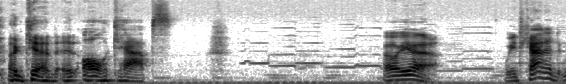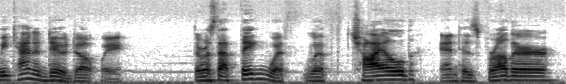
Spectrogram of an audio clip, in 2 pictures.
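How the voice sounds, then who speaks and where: A man's voice: medium pitch, expressive, slow pace, pauses often. A man streaming a video game live, chatting casually and reacting aloud with laughter. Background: faint game music.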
